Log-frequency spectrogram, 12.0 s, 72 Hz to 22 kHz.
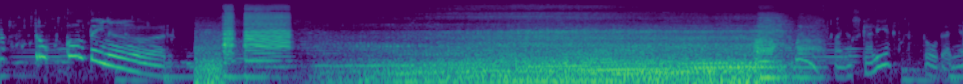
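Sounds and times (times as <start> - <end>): truck engine rumble: 2.4 - 10.2
horn-like tone: 2.8 - 3.9, 9.4 - 10.3.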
